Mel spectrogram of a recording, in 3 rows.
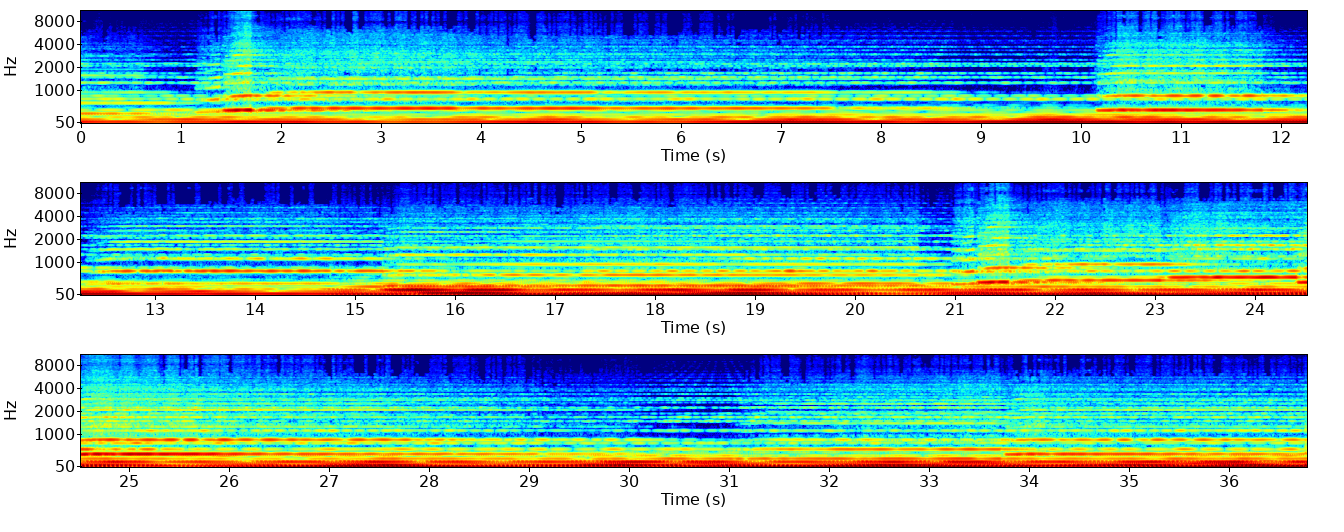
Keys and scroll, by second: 31.7 ctrl+z.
